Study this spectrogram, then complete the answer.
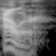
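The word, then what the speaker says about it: Allar: game notes open it it's Aller it's Aller Al like the name like like from step by step and then lur yeah um and that's that's basically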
